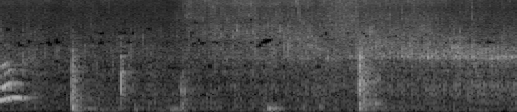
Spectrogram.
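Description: Eggs frying in a pan as tomatoes are dropped in, a soft steady sizzle broken by several sharp clinks and stirring scrapes, close and fairly quiet, with a brighter hiss rising midway.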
